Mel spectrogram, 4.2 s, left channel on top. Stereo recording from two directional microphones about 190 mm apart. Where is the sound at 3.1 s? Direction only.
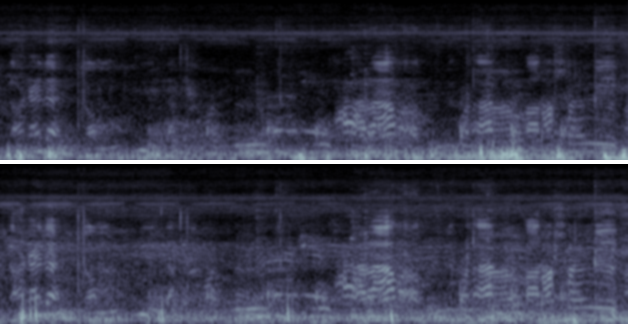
20° left (ahead or behind).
